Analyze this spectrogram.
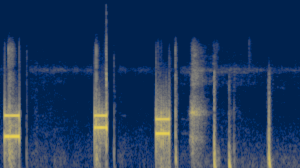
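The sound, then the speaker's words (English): Telephone keypad dialing tones: three crisp dual-pitch beeps at uneven intervals, followed by a few short clicks and knocks. “If you know the extension number of the party you wish to reach, please dial it now.”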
